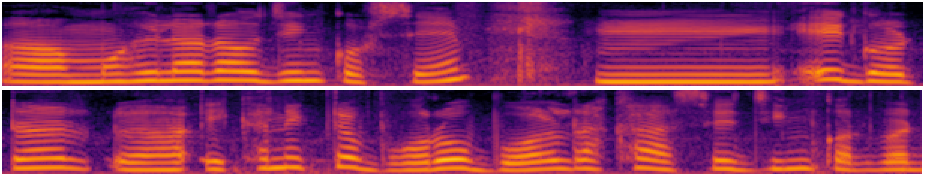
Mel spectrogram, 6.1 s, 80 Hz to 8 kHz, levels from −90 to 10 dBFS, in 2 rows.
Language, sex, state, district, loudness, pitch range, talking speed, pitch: Bengali, female, West Bengal, Kolkata, -15 LUFS, 250-300 Hz, 155 wpm, 275 Hz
